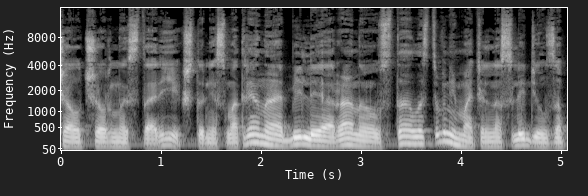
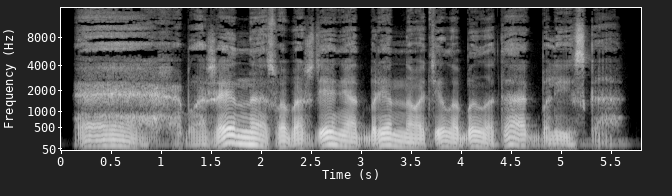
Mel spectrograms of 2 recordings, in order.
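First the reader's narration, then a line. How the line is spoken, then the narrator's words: Wounded old man muttering. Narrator (Russian): Пробормотал раненый старик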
